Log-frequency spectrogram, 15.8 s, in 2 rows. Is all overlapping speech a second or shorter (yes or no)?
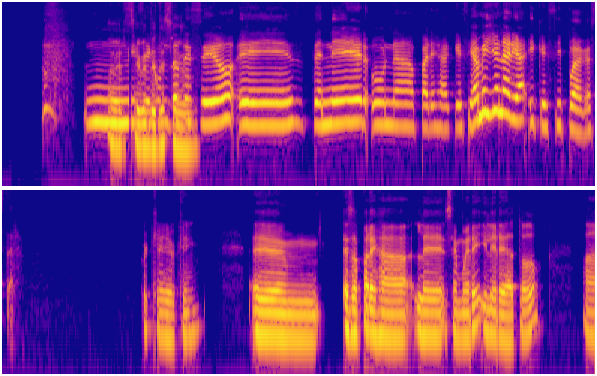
no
